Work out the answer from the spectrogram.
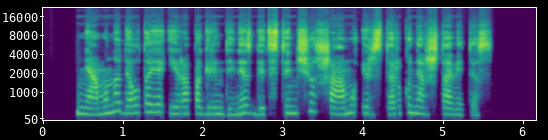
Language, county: Lithuanian, Utena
